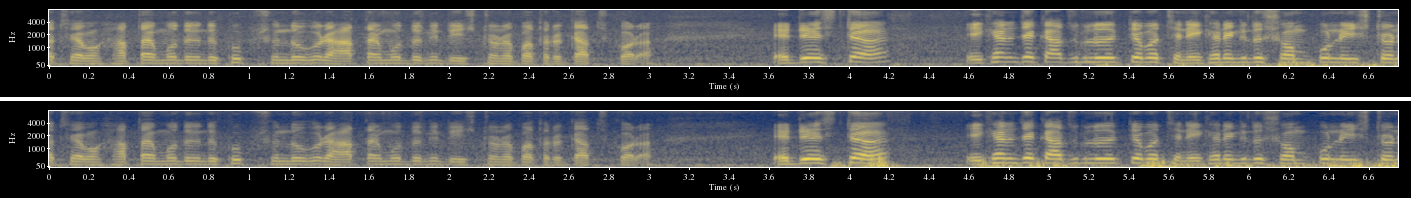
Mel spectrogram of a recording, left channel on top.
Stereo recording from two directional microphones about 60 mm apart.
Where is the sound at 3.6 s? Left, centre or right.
Right.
